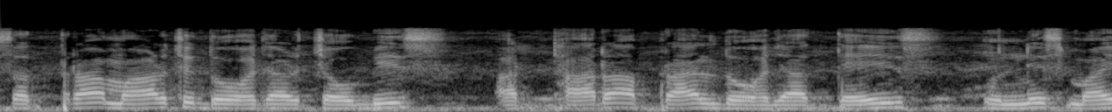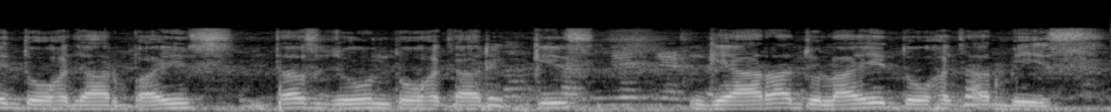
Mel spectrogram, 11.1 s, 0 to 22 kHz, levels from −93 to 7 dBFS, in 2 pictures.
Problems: none marked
